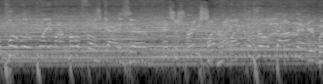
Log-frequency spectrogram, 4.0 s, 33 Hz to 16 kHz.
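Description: Stock car V8 engine running at steady high revs at full speed on an oval, heard through an in-car camera, with a few short low thumps.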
